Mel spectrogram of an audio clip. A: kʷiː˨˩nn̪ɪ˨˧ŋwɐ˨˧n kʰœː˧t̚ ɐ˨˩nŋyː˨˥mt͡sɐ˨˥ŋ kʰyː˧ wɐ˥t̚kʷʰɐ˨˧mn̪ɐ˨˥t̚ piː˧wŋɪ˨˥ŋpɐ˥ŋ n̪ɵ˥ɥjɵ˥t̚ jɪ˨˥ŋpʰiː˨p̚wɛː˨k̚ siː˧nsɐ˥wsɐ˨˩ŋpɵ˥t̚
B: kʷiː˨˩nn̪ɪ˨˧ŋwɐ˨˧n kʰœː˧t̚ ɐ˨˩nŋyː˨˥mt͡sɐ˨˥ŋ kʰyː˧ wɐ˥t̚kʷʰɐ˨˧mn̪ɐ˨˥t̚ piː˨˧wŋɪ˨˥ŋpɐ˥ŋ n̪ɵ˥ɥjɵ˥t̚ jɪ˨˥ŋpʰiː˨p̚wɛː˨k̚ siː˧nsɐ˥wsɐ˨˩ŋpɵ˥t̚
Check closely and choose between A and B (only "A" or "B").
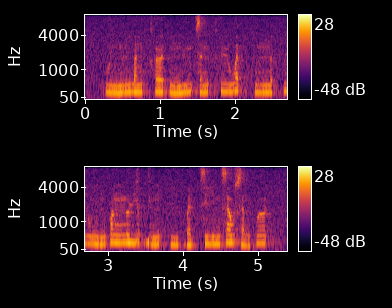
A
